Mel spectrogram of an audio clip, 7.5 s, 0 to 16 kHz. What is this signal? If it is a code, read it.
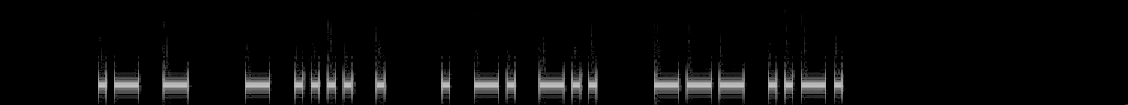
Morse code, heard as a keyed tone, about 22 wpm, 700 Hz. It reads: AT THE END OF
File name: practice / 22wpm / Build A Phrase - 5-Word Phrases - 22wpm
